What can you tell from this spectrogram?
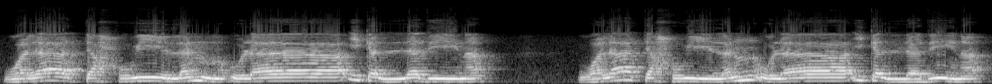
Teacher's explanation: تنوین میں موجود ساکن نون کی آواز کو اخفا کی بجائے واضح کر کے کلیئرلی پڑھا جائے گا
